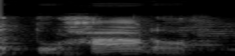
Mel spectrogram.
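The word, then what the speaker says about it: طُهارة: Adapun kalau toknya menggunakan dhammah sehingga kita bacanya tuharoh, maka maknanya apa?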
